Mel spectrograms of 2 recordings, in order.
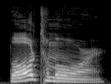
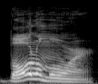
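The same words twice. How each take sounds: First: The t sound after the l is pronounced. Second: The t sound after the l is dropped. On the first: "사전식 발음은 Baltimore" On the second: "트가 사라져서"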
